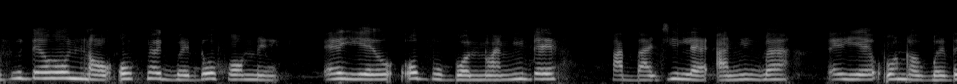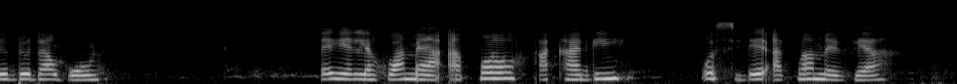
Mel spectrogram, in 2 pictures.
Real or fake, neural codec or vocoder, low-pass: fake; codec, 24 kHz, 1.5 kbps, HILCodec; 7.2 kHz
